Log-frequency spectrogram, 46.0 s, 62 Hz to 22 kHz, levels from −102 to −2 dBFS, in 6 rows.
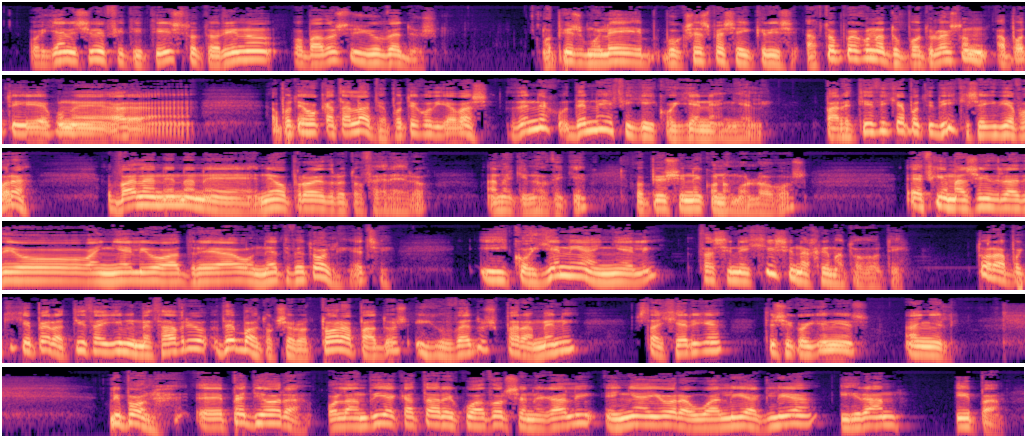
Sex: male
